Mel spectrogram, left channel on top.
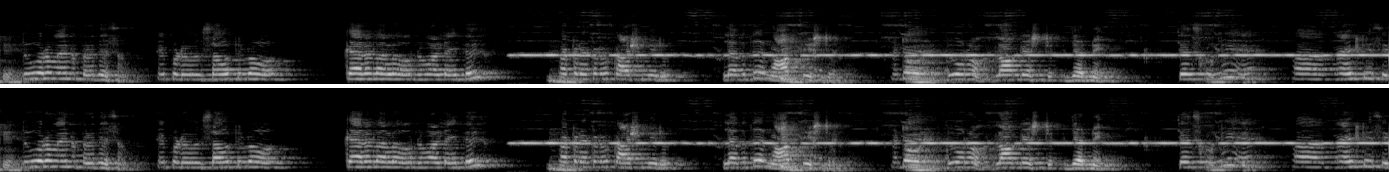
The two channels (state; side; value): normal; both; correlation 0.79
